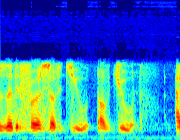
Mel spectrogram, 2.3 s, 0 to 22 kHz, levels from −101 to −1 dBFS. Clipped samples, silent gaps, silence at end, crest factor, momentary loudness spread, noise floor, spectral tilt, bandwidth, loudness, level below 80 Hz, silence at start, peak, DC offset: under 0.1%; none; 0 s; 16 dB; 10 LU; -45 dBFS; -5.5 dB/octave; 3.9 kHz; -17 LUFS; -62 dBFS; 0 s; -2 dBFS; under 0.1%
